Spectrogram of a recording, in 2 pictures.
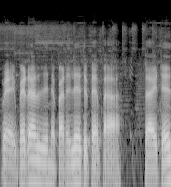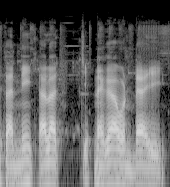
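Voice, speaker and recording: A man's voice: fairly low pitch, steady tone, a little slow, gravelly, faint music behind. A man voicing a kindly but nervous father pig in a children's cartoon, hesitant and soothing. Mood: reassuring.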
